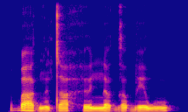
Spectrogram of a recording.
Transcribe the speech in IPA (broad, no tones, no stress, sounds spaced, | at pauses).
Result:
ɓ a ɡ ɐ̃ t a h ɘ n ɐ ɡ ɐ b e w u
